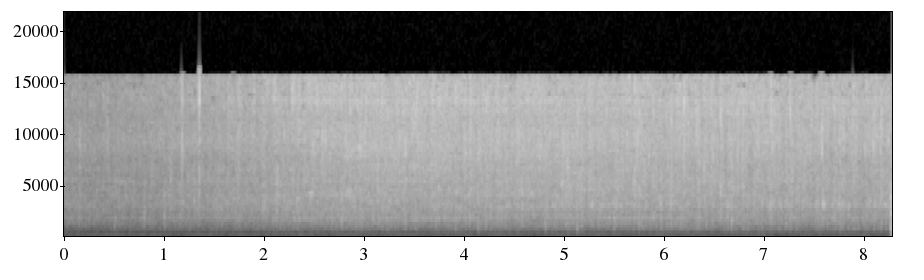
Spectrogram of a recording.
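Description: Mutton liver fry sizzling in a hot frying pan, the sizzle growing louder from about two seconds in as lemon juice is squeezed onto it.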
